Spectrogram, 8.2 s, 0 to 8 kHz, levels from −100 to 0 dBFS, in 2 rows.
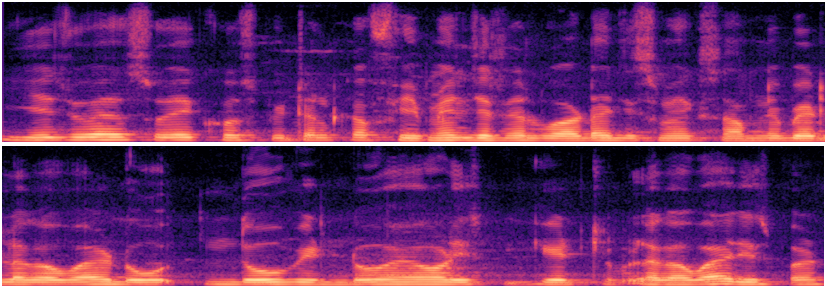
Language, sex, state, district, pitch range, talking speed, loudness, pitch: Hindi, male, Bihar, West Champaran, 125-135 Hz, 225 wpm, -17 LUFS, 130 Hz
